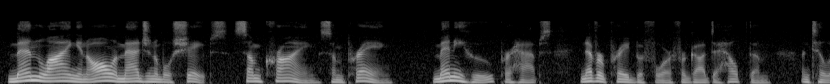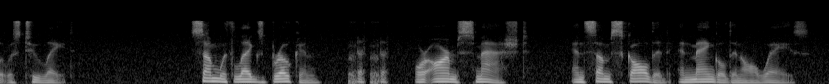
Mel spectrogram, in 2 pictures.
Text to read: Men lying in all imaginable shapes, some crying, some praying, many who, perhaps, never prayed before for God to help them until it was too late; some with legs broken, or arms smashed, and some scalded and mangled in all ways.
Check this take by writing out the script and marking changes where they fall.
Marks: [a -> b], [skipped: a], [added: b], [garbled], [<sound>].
Men lying in all imaginable shapes, some crying, some praying, many who, perhaps, never prayed before for God to help them until it was too late; some with legs broken, [laugh] or arms smashed, and some scalded and mangled in all ways.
